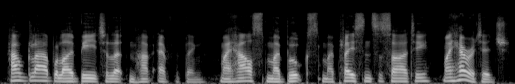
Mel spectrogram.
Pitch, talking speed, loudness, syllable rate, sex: 140 Hz, 220 wpm, -21 LUFS, 6.5 syllables/s, male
